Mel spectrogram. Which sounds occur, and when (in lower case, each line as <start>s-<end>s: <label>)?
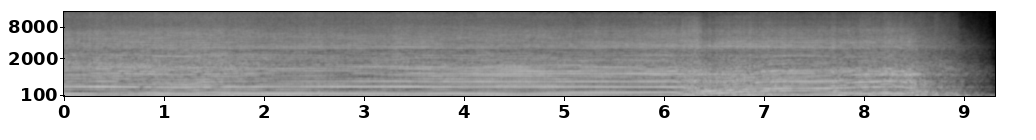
0.0s-9.3s: revving
0.0s-9.3s: car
